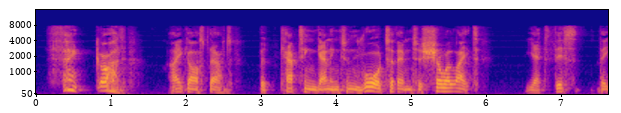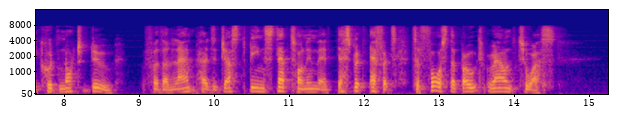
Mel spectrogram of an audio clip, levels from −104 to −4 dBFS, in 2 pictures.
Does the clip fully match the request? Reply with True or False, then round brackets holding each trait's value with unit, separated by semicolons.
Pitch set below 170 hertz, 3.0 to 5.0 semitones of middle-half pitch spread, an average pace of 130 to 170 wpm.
True (140 Hz; 4.6 semitones; 155 wpm)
